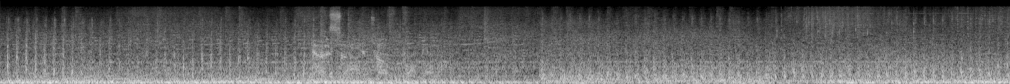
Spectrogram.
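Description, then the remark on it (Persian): A helicopter approaches, its rotor thumping loudly and steadily throughout in a continuous chopping drone, with indistinct voices partly buried beneath it. “کسایی که دارم با اون بالگرد میان فکر نمی کنم قصدشون کمک باشه.”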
